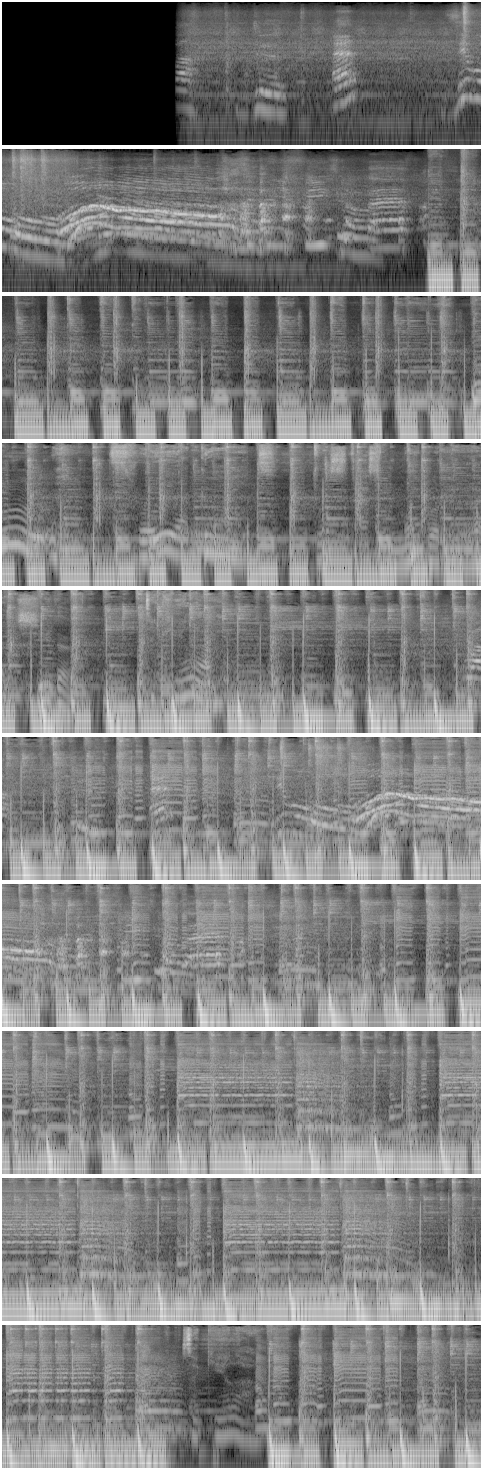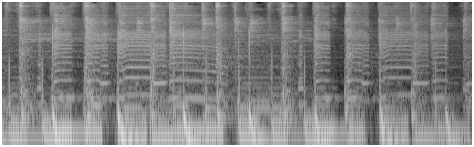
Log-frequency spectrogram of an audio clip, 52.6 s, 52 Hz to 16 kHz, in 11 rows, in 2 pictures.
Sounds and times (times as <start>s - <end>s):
Music: 9.0s - 52.6s.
